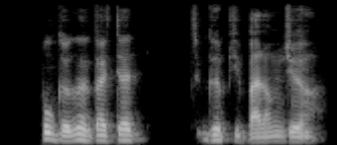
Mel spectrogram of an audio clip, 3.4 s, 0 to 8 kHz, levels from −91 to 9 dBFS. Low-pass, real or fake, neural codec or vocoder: 7.2 kHz; fake; codec, 16 kHz, 2 kbps, X-Codec, HuBERT features, trained on LibriSpeech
